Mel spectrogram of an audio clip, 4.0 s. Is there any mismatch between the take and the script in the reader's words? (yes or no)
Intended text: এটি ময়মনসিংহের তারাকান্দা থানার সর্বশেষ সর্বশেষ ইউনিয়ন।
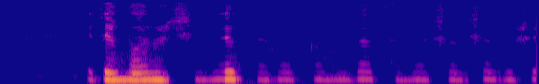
no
